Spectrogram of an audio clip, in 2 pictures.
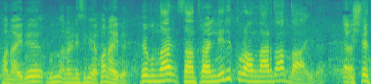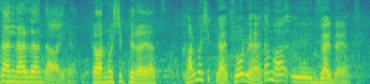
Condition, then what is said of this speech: No condition.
